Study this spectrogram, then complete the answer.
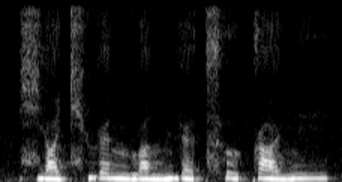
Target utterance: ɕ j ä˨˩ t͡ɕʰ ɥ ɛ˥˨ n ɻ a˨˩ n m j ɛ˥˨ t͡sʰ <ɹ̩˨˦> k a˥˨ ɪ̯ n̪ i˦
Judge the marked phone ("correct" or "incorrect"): incorrect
